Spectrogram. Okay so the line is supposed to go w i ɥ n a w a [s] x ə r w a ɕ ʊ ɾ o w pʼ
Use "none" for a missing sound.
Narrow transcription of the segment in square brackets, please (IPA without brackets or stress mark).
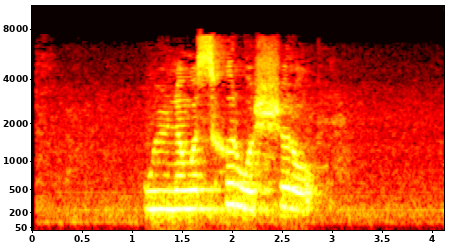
s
